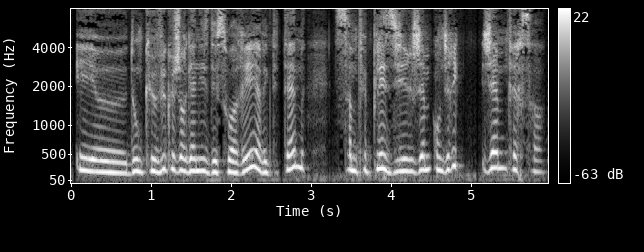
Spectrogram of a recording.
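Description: A young woman from Morocco answering interview questions eagerly, often pausing and restarting her sentences. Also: medium pitch, slightly rough. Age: young adult. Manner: enthusiastic, many hesitations and restarts.

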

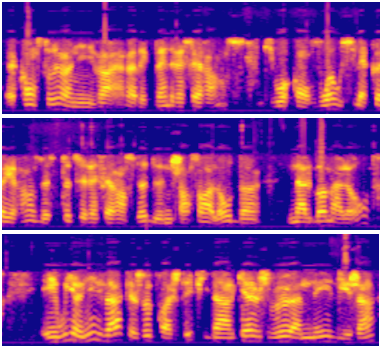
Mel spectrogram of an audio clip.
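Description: A man from Quebec with a Québécois accent, a singer-songwriter guest giving thoughtful, measured answers in an interview. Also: medium pitch, dry recording. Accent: Québécois French. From Quebec, Canada. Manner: thoughtful, measured, explaining ideas at length. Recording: tinny dry phone line.

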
